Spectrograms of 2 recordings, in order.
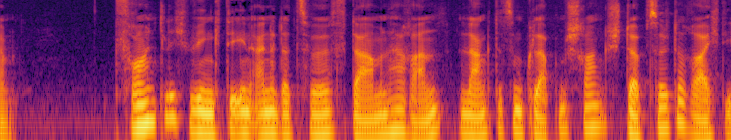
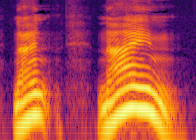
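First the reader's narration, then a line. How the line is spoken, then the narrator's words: Calling out. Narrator (German): rief Ernst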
